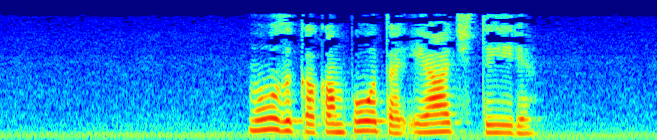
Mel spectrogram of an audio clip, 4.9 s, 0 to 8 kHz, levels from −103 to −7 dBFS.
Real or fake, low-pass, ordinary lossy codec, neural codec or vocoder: fake; 7.2 kHz; MP3, 24 kbps; codec, 16 kHz, 6 kbps, DAC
